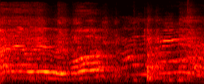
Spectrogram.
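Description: A voice speaking or vocalising indistinctly, with one short sharp knock about a second and a half in.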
